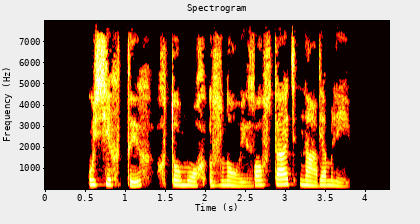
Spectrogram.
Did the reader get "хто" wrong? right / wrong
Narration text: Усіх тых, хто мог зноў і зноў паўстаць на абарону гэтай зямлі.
right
